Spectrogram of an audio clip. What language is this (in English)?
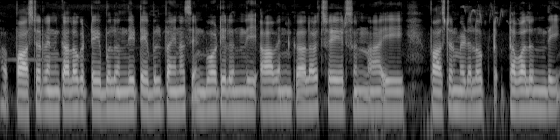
Telugu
